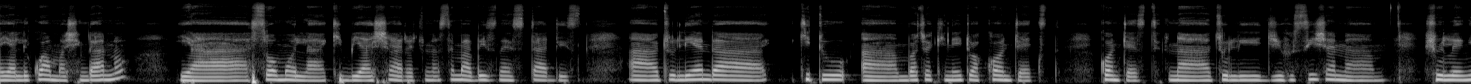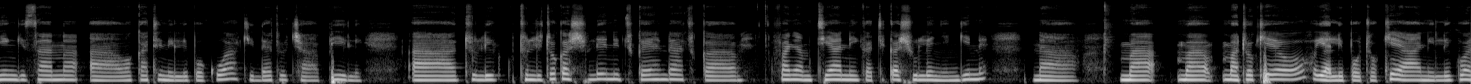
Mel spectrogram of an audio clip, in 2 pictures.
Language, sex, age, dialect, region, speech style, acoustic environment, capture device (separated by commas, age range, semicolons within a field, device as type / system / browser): Swahili, female, 18-24, Kenya - Nairobi Sheng-influenced, Kenya, happy; relaxed; excited; focused, silence, mobile / Linux / Chrome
